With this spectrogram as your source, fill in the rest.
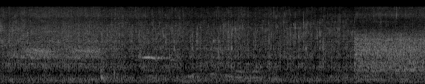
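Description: Ground spices and salt frying in oil for a fish and papaya curry, a dense, even sizzle close up that holds steady throughout and swells slightly louder near the end, with no talking.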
